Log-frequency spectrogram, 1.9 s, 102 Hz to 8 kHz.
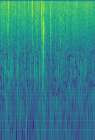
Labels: {"label": "biophony, damselfish", "recorder": "SoundTrap 500"}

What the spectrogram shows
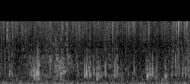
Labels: {"label": "biophony, sea urchins (Echinidae)", "recorder": "SoundTrap 600 or HydroMoth"}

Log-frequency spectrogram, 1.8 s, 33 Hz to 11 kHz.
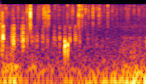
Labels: {"label": "biophony, grazing", "recorder": "SoundTrap 300"}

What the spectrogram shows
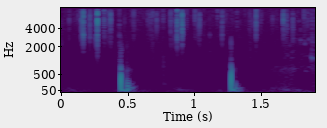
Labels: {"label": "biophony, double pulse", "recorder": "SoundTrap 300"}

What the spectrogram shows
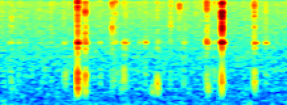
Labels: {"label": "ambient", "recorder": "HydroMoth"}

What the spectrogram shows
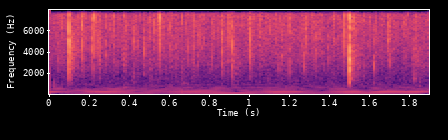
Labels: {"label": "biophony, midshipman", "recorder": "SoundTrap 500"}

